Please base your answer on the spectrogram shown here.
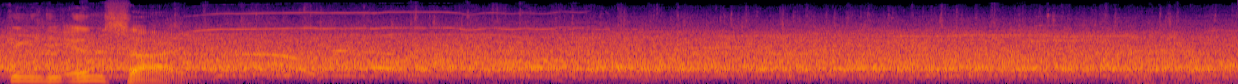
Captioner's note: cheering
